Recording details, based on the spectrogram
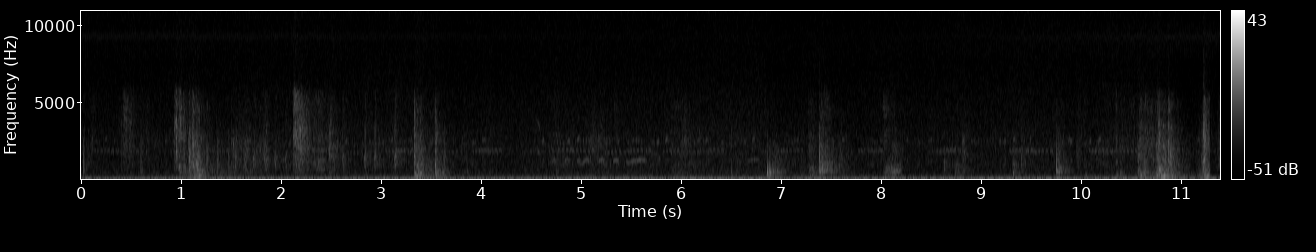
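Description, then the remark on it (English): A door swings shut, followed by a series of scraping clunks and rattles as it is locked from inside, set against a steady low background hum. “You know I'm not leaving here until you're locked safely inside.”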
